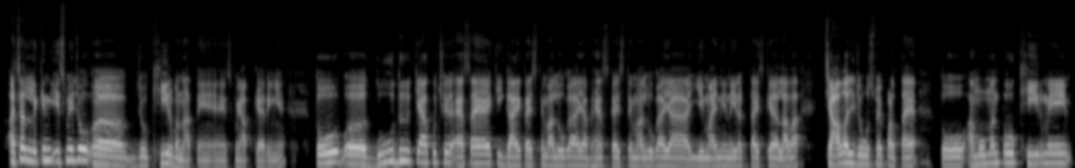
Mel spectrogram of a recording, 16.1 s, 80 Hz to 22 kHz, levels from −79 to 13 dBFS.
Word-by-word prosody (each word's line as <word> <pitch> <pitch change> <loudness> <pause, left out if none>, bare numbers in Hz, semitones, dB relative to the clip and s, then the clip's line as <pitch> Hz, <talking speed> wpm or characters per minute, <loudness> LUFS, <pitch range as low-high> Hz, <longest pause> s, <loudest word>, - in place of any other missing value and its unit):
अच्छा, 200 +5 +6
लेकिन 230 +1 +2
इसमें 215 +3 0
जो 235 -1 +7
अ, 175 - -2 0.6
जो 155 -1 -4
खीर 175 0 +1
बनाते 120 -6 -5
हैं 110 0 -7
इसमें 110 +1 -9
आप 110 0 -7
कह 110 0 -2
रही 115 +1 -7
हैं 180 +10 -10 0.5
तो 175 - +2 0.3
अ, 170 -5 +5
दूध 195 +6 -1 0.2
क्या 195 -3 +3
कुछ 195 +1 -6
ऐसा 175 -2 0
है 175 0 +3
कि 175 -2 -8
गाय 150 -1 +3
का 155 +2 -2
इस्तेमाल 155 -1 -4
होगा 150 +1 -2
या 145 0 -1
भैंस 135 +1 -6
का - - -1
इस्तेमाल 140 -1 -6
होगा 145 +1 -2
या 135 -2 0
ये 135 +1 -3
मायने 140 +2 -2
नहीं 140 +1 -2
रखता? 140 +1 -5
इसके 140 +2 -4
अलावा 140 +2 -1 0.4
चावल 180 +4 +6
जो 165 -1 -1
उसमें 160 0 -4
पड़ता 145 -1 -3
है, 140 - +2 0.4
तो 150 0 0
अमूमन 165 +4 -2
तो 190 0 0
खीर 175 0 -1
में 185 0 +1
155 Hz, 180 wpm, -22 LUFS, 140-180 Hz, 0.6 s, जो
